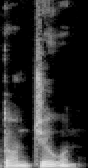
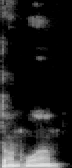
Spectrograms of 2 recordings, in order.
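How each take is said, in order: First: The name is pronounced the English way. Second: The name is pronounced the Spanish way.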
